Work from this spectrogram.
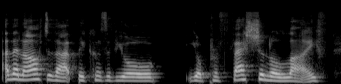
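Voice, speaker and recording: A woman hosting an English-learning podcast, speaking in an enthusiastic, expressive way as she introduces and questions her guest. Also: on the low side, normal speed. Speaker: podcast host. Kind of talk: podcast interview.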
